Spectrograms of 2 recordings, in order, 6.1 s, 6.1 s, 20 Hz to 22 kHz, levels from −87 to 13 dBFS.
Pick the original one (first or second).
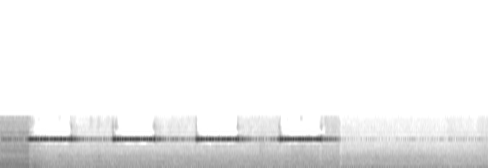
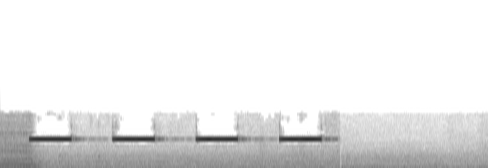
second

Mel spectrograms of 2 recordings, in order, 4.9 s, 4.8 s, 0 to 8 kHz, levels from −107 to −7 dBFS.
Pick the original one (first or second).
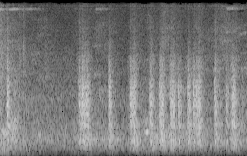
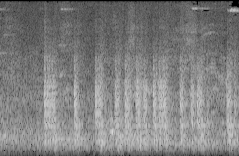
second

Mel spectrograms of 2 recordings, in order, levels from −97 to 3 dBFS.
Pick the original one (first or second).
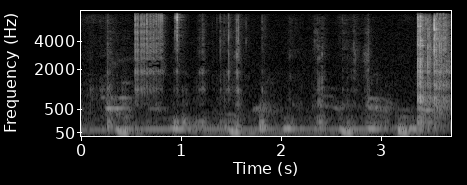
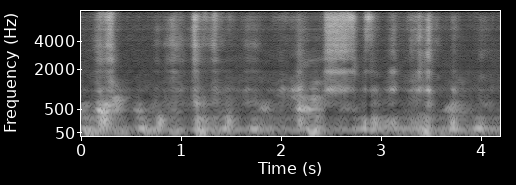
first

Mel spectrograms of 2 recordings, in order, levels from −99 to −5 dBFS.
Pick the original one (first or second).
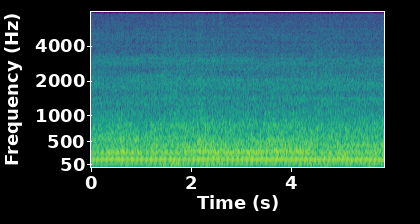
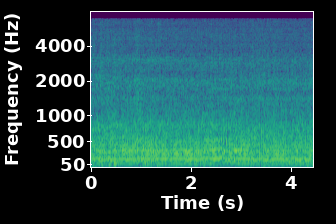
first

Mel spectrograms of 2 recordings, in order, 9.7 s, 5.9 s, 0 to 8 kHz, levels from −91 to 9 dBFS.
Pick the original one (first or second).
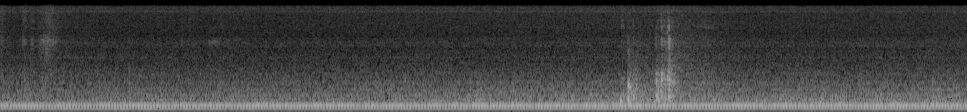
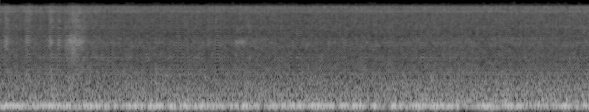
first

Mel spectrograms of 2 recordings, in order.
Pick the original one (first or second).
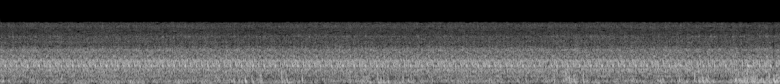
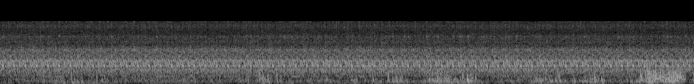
second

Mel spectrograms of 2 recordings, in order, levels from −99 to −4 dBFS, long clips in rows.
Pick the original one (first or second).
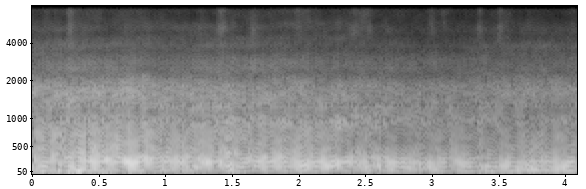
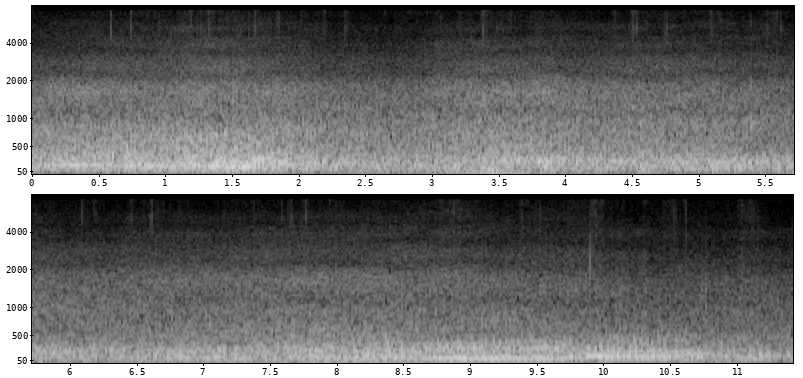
second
